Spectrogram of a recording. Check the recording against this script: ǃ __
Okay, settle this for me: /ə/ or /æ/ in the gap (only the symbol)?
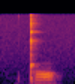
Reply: ə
